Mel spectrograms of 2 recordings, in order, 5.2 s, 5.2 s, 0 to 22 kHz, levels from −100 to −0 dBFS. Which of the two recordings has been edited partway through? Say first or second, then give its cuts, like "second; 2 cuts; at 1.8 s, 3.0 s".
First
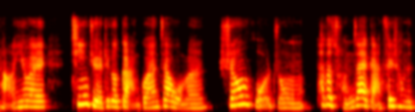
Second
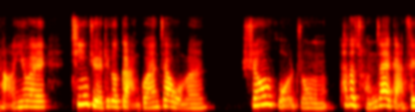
first; 1 cut; at 2.6 s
